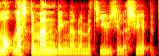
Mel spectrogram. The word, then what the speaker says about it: Methuselah: The Methuselah Ship, did I pronounce that right? – Yeah, the Methuselah Ship.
